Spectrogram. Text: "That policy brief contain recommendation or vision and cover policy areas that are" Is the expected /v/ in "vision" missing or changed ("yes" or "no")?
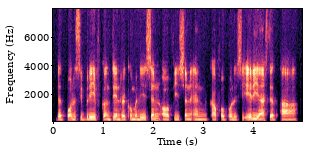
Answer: yes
